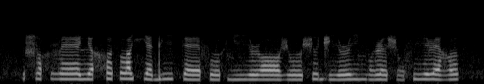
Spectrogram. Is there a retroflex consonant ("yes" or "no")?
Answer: yes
